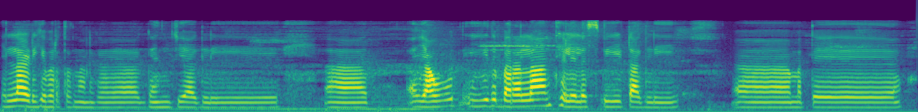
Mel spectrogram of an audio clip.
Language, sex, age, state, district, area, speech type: Kannada, female, 30-45, Karnataka, Bidar, rural, spontaneous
